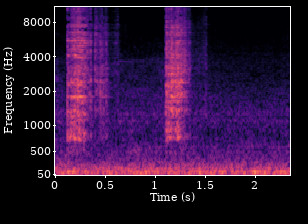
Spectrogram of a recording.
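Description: Two short metallic scrapes from a steel brick trowel: one of about half a second near the start, and a shorter one just after a second in.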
